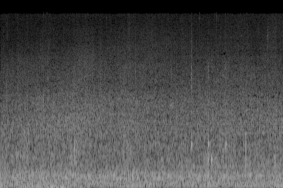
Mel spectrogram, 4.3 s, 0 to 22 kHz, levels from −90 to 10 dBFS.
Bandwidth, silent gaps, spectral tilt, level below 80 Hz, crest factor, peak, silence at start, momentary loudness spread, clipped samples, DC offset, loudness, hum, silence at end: 16.5 kHz; none; -6 dB/octave; -38 dBFS; 16 dB; -12 dBFS; 0 s; 2 LU; under 0.1%; under 0.1%; -29 LUFS; none; 0 s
